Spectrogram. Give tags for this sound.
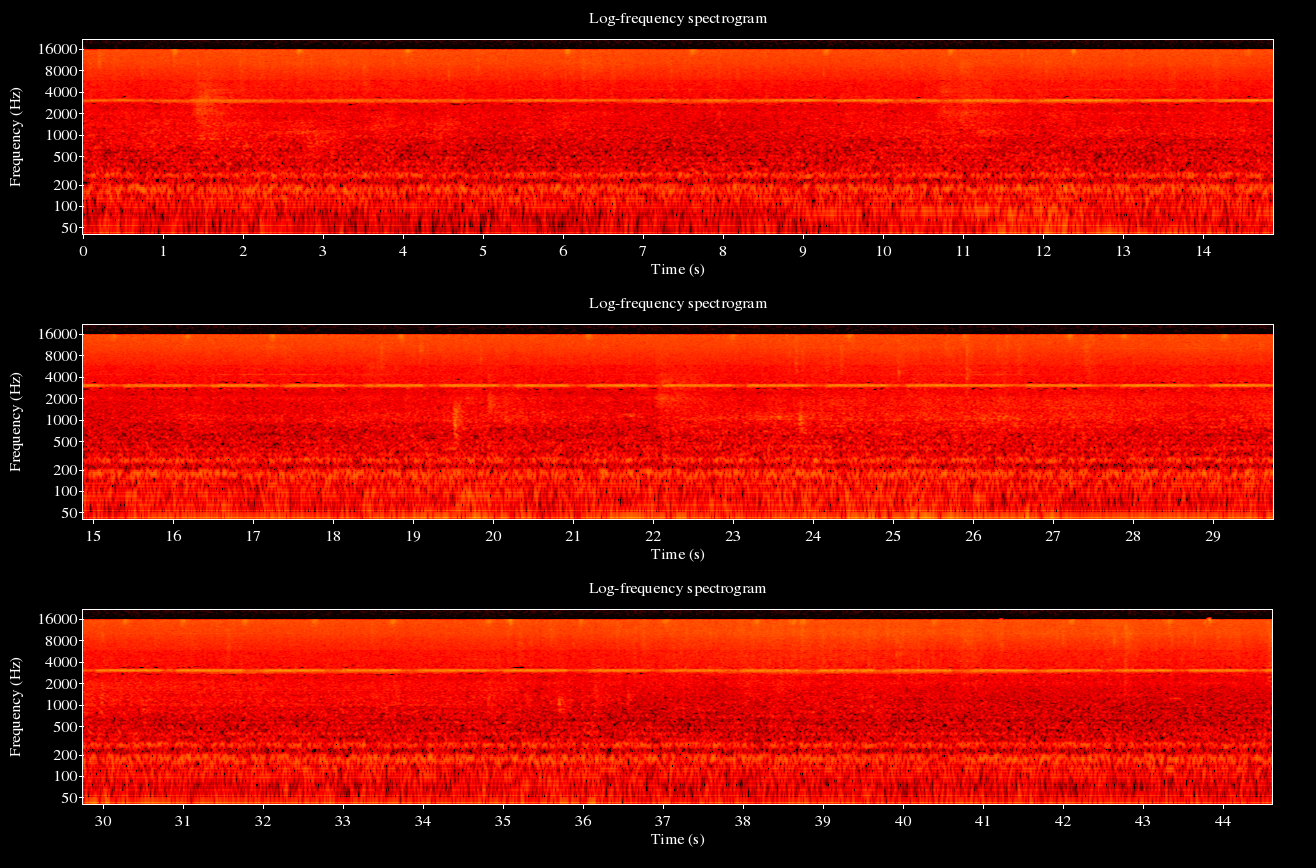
villa
insects
outdoors

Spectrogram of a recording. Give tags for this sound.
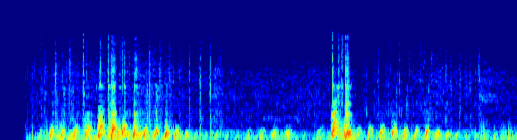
board
flexible
sheet
wobble

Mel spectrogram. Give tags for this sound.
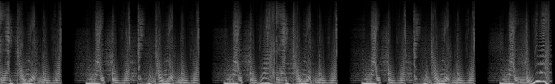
bass
beat
break
breakbeat
dance
dnb
drum
drumandbass
drumnbass
drums
drumstep
dub
dubstep
groovy
hard
kick
loop
sandyrb
snare
techno

